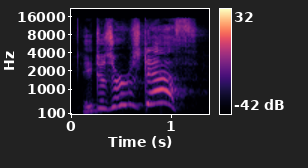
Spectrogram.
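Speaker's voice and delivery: flung out high, a sharp condemning cry; the council pronouncing sentence on Jesus, a high cry; high cried verdict. Acted.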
